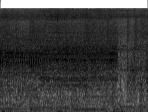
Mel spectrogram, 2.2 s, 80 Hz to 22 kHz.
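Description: HART 20V brushless cordless jigsaw cutting a smooth curve in wood with its orbital action switched off, a steady blade-and-motor buzz that stops shortly before the end.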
